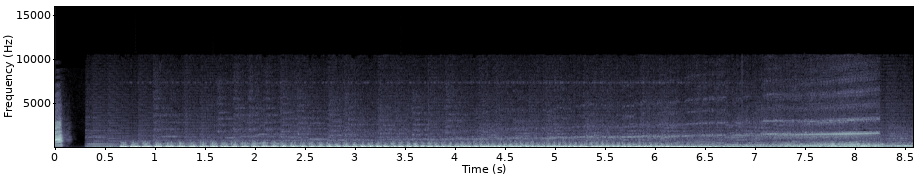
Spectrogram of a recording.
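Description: A loud, low rumbling sound effect that starts suddenly about half a second in and holds steady, with a faint rising whine joining in the last few seconds.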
